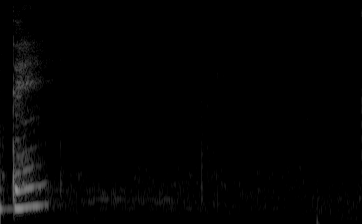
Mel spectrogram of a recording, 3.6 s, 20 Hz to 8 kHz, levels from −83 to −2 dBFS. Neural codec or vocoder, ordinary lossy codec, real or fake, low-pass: none; none; real; none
